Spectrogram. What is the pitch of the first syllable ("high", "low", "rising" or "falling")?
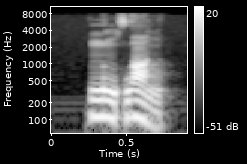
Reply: falling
